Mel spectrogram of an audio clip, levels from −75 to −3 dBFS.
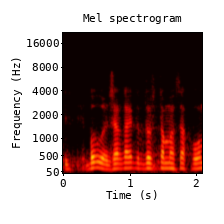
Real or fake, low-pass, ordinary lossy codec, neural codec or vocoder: fake; 7.2 kHz; none; codec, 16 kHz in and 24 kHz out, 0.9 kbps, LongCat-Audio-Codec, four codebook decoder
